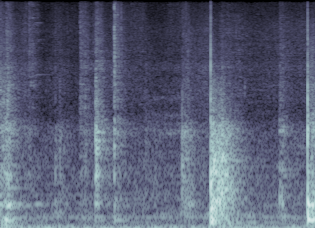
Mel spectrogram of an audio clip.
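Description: Kitchen counter handling noises: a knock at the start, a few light clicks, then a louder knock about a second and a half in, as a toaster and a plastic food container are handled.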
